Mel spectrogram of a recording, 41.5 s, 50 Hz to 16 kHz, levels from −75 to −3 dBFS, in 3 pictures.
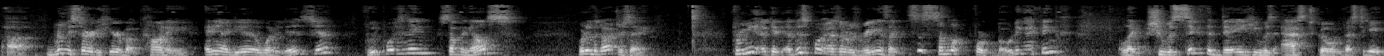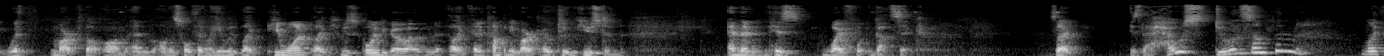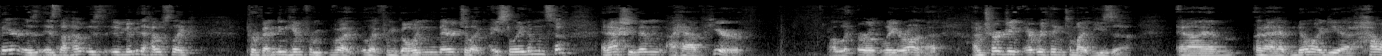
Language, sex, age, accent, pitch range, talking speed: English, male, 30-49, American, 130-180 Hz, 210 wpm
